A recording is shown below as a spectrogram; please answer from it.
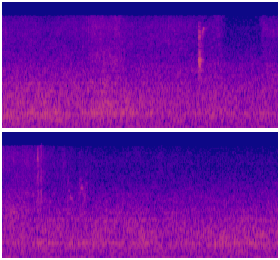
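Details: Honey bees humming inside a top-bar hive, an even, dense buzz throughout, broken only by a couple of quick faint clicks.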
